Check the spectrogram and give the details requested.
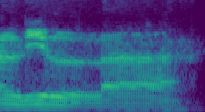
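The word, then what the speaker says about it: لله: Kalau yang tidak pakai alif maka bacanya lillah ya. Huruf depannya adalah li.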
